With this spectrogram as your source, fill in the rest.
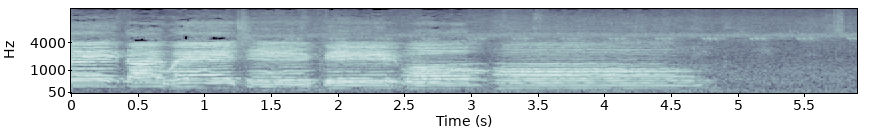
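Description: A small group of men and women sings together outdoors.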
